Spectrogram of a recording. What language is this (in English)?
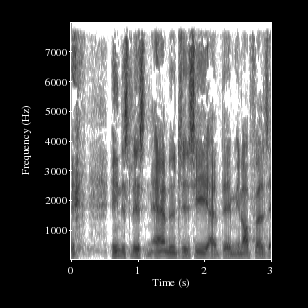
Danish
